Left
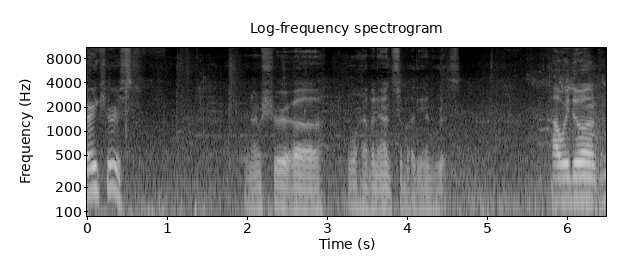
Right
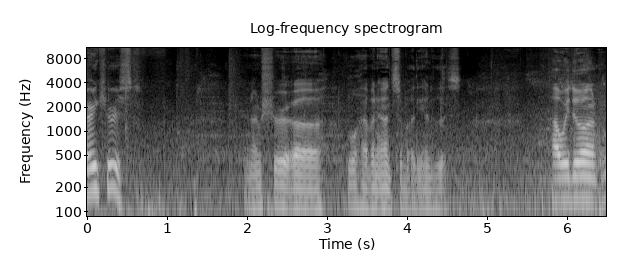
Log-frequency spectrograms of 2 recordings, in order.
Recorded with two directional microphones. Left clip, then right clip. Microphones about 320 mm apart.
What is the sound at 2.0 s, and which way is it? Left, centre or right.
Speech, centre.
